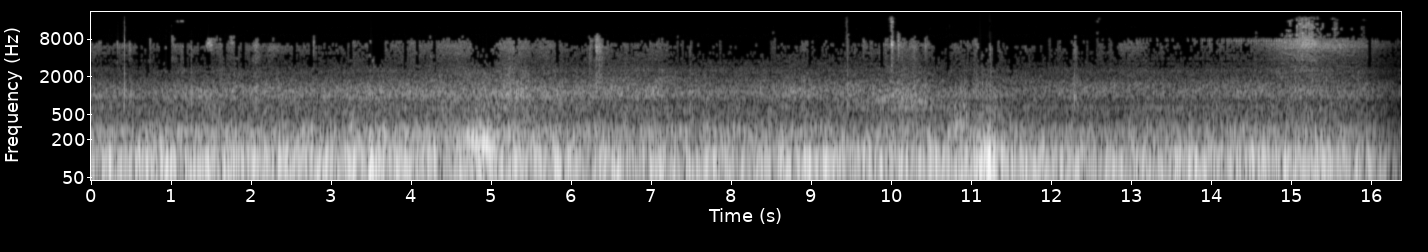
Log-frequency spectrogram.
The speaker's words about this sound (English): The car slows down as it goes over a speed bump, marked by yellow painted stripes on the road. It speeds up as it climbs a small hill where the road is marked by a few potholes and cracks in the pavement.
